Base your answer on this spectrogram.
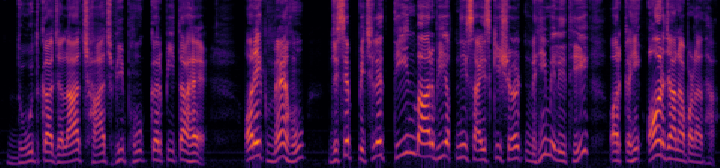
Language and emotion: Hindi, angry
